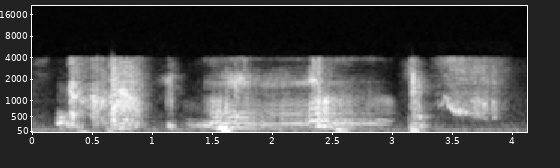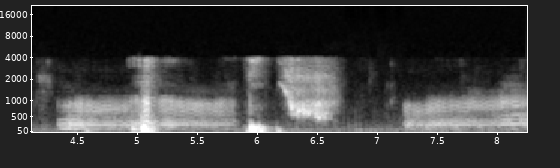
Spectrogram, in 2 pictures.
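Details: Rescued calico kitten, about six weeks old, in Kagoshima, Japan, in a sudden burst of threatening indoors. Low rumbling growls with harmonics run through the clip, broken by short harsh noisy hisses and spits at irregular intervals, with brief gaps.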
